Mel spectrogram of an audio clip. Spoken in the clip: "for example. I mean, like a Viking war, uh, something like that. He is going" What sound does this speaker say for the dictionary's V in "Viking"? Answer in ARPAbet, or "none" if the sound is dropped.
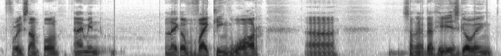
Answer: V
